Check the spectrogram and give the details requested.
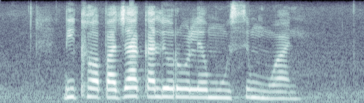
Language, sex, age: Tswana, female, 19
